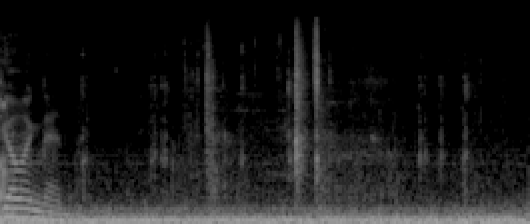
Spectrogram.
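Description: A metal gate lock clicks open.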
